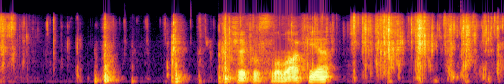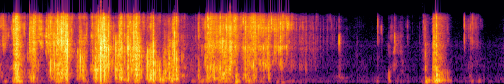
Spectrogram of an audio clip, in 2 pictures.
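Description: Foil trading-card pack wrappers crinkling and tearing as packs are ripped open and handled, dense through the middle seconds and sparse at the start and end.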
